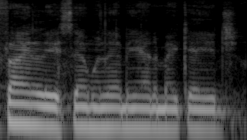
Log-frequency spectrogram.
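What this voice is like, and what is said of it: Donald Trump impression. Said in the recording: “Donald Trump impression ... It's just his an impression of him doing it.”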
